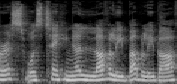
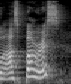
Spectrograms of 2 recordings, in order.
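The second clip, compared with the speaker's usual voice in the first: usual speaking voice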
